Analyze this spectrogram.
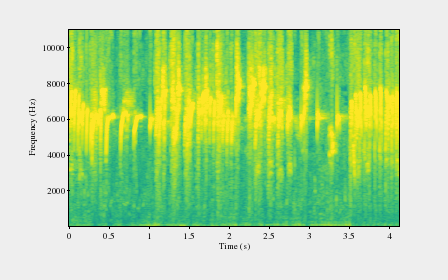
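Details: High, thin song of an olive-backed sunbird, called kolibri ninja, used as masteran: rapid chattering chirps mixed with short level whistles, delivered in quick bursts with small pauses.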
